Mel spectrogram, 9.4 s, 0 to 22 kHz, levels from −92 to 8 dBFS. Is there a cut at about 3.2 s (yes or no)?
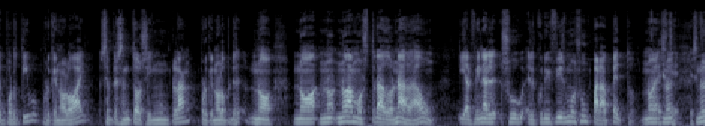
no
